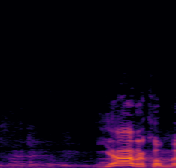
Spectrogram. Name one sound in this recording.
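Another man starts speaking into a microphone.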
